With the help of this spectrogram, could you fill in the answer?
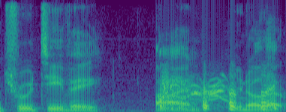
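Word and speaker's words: truTV: You know, the E is silent in True TV.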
